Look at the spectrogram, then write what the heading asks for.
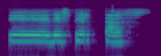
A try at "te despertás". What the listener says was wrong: Te despertás. Recuerden en esos verbos del vos que al final, pa, lleva la pronunciación más fuerte. Te despertás.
